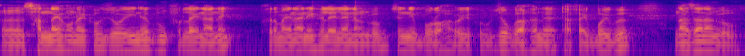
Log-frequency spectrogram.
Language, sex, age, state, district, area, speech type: Bodo, male, 30-45, Assam, Kokrajhar, rural, spontaneous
